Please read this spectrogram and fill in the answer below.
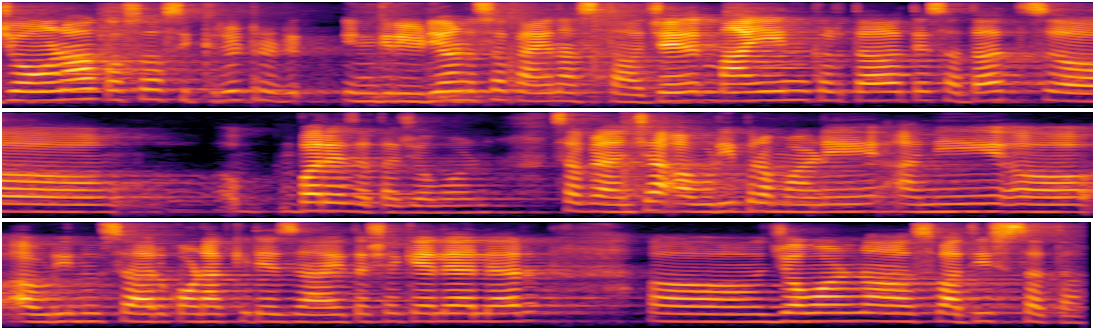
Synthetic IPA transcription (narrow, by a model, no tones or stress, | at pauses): d͡ʑowɳ̃akəsəsikɾeʈ | iŋɡɾiɽijəɳʈəsəkajnəst̪ad͡ʑemainkəɾt̪at̪esəd̪ʱat͡s | bəɾed͡zat̪ad͡ʑoʋəɳ | səɡɭjãɲt͡ɕjaʔaʋɽiːpɾəmaɽ̃eañi | aʋɽiːnusaɾkoɽ̃akːit̪ed͡zajt̪əɕẽkeljaljaɾ | d͡ʑoʋəɳsʋad̪ʱiːɕd͡zat̪a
